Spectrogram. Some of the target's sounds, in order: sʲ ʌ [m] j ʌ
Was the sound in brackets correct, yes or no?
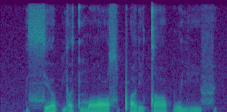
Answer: no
